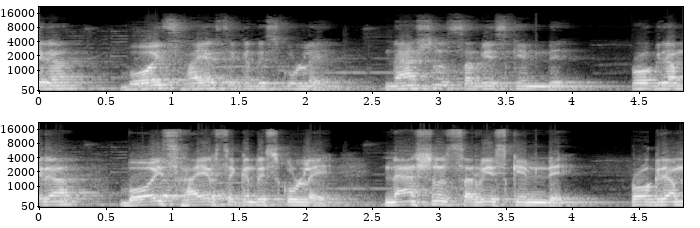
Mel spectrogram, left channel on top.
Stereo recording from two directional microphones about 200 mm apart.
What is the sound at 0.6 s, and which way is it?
A man's voice, 30° right (ahead or behind).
